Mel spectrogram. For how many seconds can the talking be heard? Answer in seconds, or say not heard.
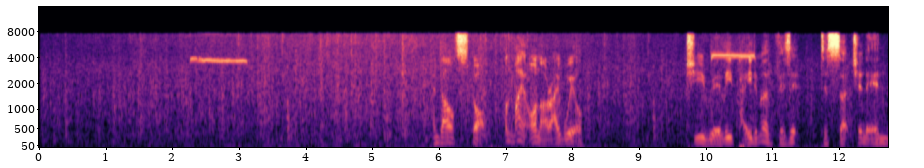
5 s.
